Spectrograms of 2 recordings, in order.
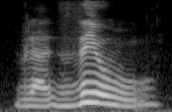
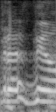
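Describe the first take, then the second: First: The final L sounds like a U vowel. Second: The final L is a clear L consonant. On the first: The speaker calls it right. "ele vai ser pronunciado como U" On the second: The speaker calls it wrong. "Não fale Brasil!"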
